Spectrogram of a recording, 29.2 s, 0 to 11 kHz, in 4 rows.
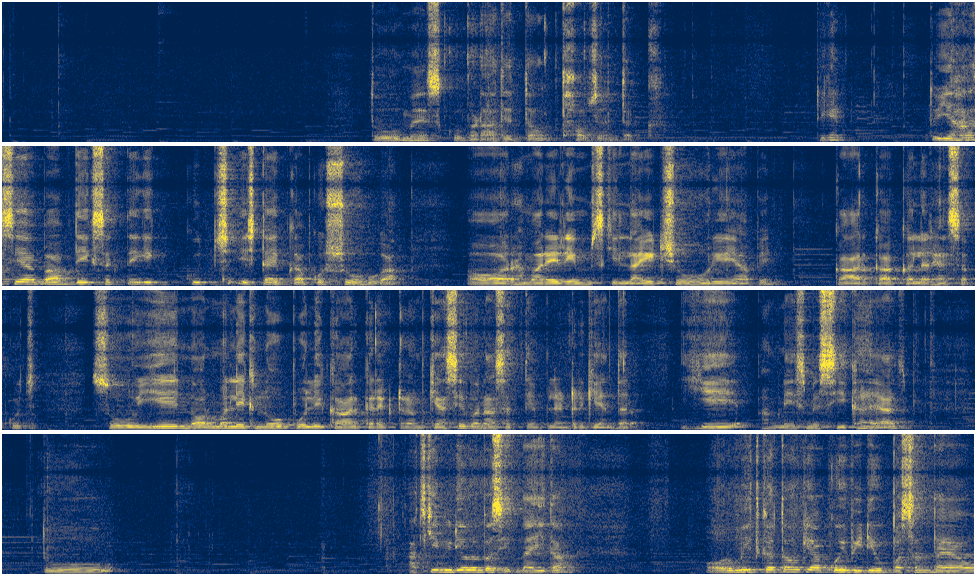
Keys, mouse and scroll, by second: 1.5-2.9 scroll up 1, 2.9-4.1 drag, 4.1 KP_0, 6.3-9.3 middle drag, 9.9-17.2 middle drag, 17.2 click, 17.7-20.6 middle drag, 21.8-23.1 middle drag, 23.1-23.4 scroll down 2, 23.8-26.0 scroll up 2.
